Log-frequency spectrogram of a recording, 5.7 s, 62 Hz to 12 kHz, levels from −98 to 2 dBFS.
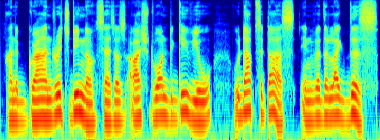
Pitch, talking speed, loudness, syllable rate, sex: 145 Hz, 210 wpm, -18 LUFS, 4.6 syllables/s, male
